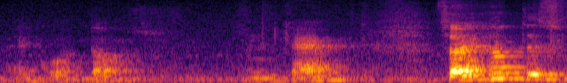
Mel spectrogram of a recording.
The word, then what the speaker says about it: Ecuador: And finally ends with an R, so we're going to stress the last syllable, Ecuador.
